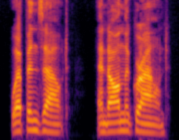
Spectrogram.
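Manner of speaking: loud, firm command at gunpoint; hard loud order to disarm; barked order. Acted. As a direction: order them to drop their weapons. Eli orders them to disarm.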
